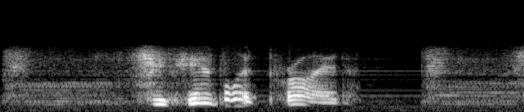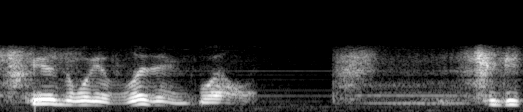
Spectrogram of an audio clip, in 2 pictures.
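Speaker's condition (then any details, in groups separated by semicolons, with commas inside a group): ALS; speech getting worse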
